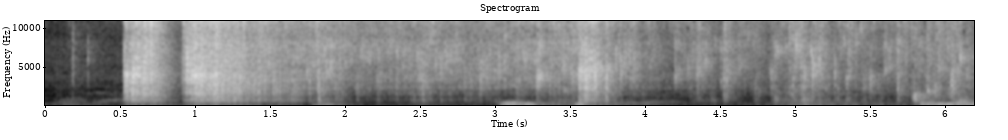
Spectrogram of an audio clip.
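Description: Curry leaves and urad dal frying in oil in a pan while being stirred, a loud close sizzle with bursts of crackling and scraping utensil strokes, a voice speaking briefly between stirs.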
